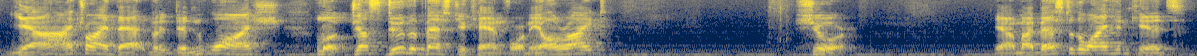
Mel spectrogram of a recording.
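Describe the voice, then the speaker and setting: A man's voice: on the high side, fairly bright tone. A man playing a harried, sarcastic theme park manager in an audio drama, talking with exasperated emphasis. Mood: irritated.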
